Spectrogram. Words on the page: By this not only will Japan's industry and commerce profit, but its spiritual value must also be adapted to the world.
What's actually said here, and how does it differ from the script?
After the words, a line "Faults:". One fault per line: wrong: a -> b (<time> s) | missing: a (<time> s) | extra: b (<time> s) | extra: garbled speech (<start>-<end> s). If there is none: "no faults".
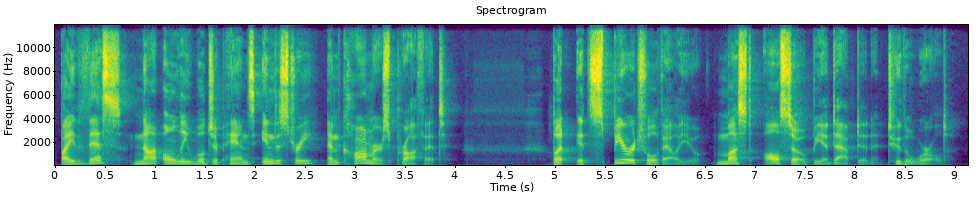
By this not only will Japan's industry and commerce profit, but its spiritual value must also be adapted to the world.
Faults:
no faults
